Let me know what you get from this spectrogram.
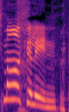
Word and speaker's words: Michelin: I am going to be saying Michelin, for the rest of this because I'm English. – Michelin. – Michelin, innit? – It's Michael in.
